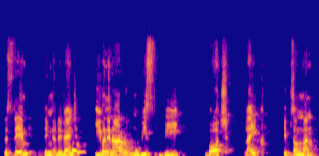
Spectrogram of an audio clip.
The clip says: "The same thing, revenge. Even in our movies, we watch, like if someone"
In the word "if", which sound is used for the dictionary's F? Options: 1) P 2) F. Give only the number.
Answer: 1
